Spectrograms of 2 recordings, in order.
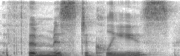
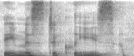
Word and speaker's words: Themistocles: The Athenian politician Themistocles, and again, I'm just giving you a way to pronounce that, Themistocles, had foreseen trouble many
